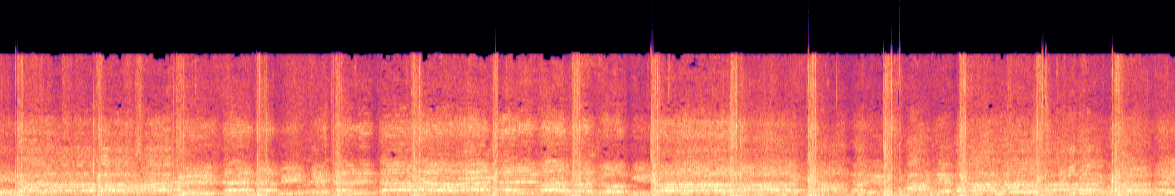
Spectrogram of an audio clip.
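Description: Men's voices chanting a noha (Shia mourning lament) together, over the steady rhythmic slapping of hands on chests (matam).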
